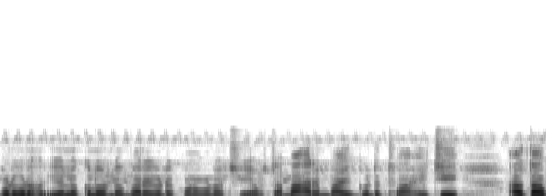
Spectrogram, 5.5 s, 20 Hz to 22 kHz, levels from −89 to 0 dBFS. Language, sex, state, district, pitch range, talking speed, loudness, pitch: Odia, male, Odisha, Malkangiri, 100-115 Hz, 220 wpm, -23 LUFS, 110 Hz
